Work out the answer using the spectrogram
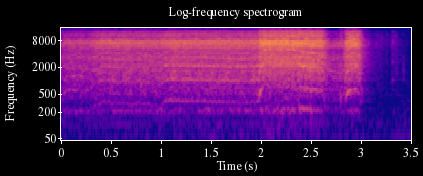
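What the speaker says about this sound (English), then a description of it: "the drill has suddenly locked" Power drill boring through a metal base plate for a motion simulator platform, a steady whining grind that rises in pitch near the end before the bit suddenly locks and the noise cuts off.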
